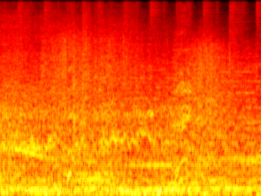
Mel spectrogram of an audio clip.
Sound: Ace grunts

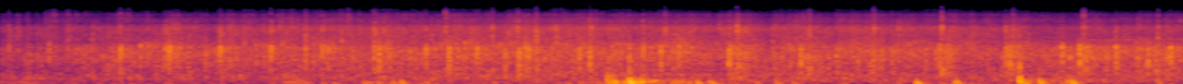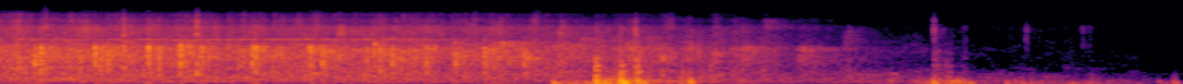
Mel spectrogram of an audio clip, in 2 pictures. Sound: increasing applause

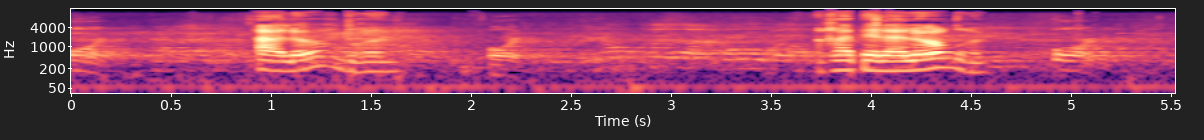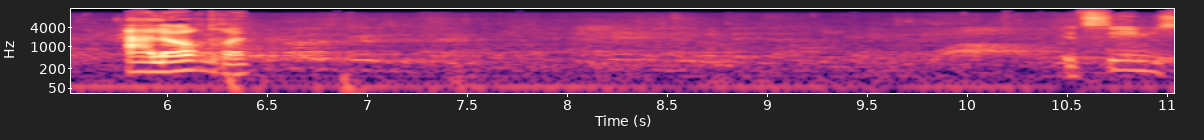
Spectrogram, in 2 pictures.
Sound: conversation din

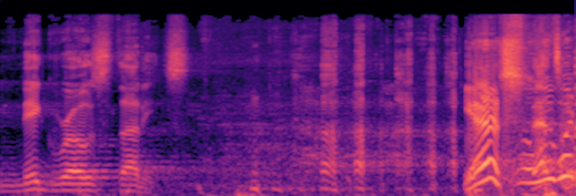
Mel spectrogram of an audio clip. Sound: chuckling

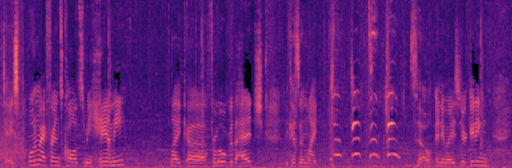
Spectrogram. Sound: squeeks

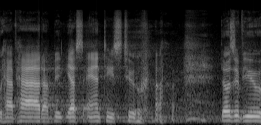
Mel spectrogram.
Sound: laughing

